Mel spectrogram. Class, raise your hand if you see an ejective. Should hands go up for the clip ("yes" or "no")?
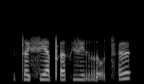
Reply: yes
